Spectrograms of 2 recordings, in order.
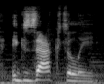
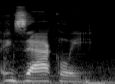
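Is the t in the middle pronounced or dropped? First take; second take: pronounced; dropped. First: The t sound is pronounced. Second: The t sound is dropped. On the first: "t を発音している人もいるんですよ" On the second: "アメリカ英語と言いましょうか、exactly をよく聞きますね"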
